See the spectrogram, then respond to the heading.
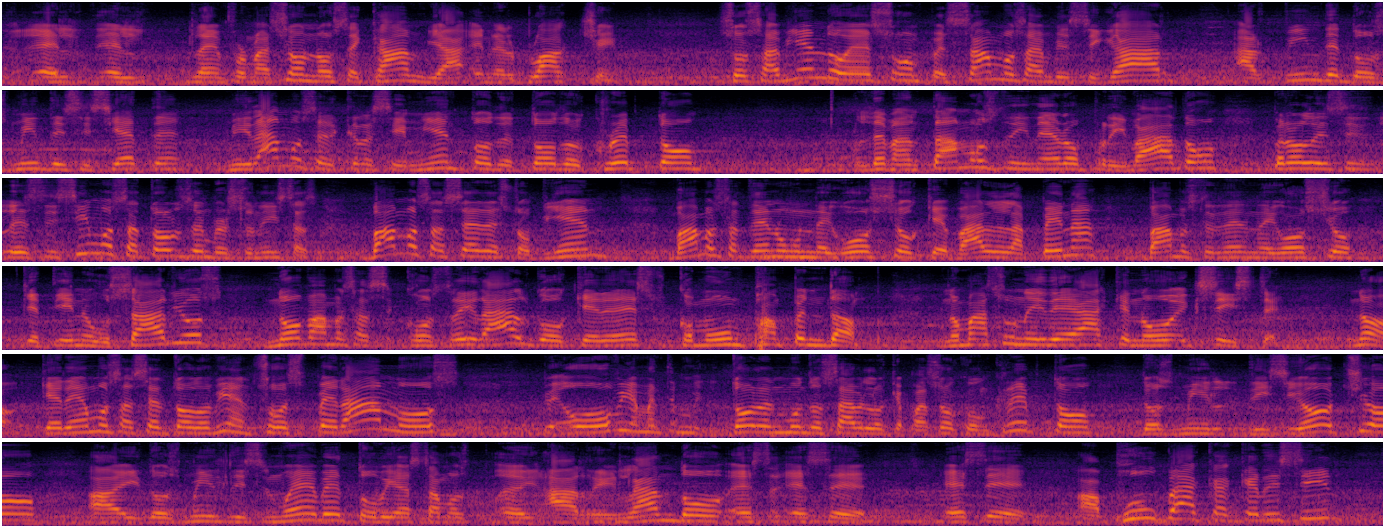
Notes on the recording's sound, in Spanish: en vivo desde talendland 2019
